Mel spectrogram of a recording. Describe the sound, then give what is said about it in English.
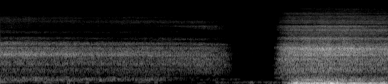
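Breathing demonstrated as a shallow 'deep' breath that stays below the collarbone: one long, steady airy breath, then a brief silence, then a second, louder and fuller breath. “Take a deep breath that doesn't even get above your collarbone.”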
